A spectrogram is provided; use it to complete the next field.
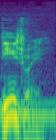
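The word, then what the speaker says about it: Deirdre: Wait, how do you pronounce it again? Deidre.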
